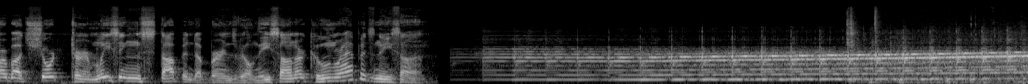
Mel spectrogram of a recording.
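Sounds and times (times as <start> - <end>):
speech: 0.0 - 4.4
twangy guitar music: 4.7 - 10.2.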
